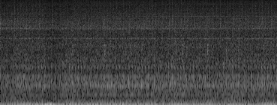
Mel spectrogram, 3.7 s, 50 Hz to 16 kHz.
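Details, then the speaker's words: 2015 Vauxhall Corsa E 1.4 LDD petrol engine, idling with the oil filler cap pulled off to show a vacuum leak: uneven, lumpy idle with an irregular low throb; fuel trims go positive. Codes P0300/P0171. "So we decided to do the test again to see how much how the idle degrades when we pull the cap off."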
